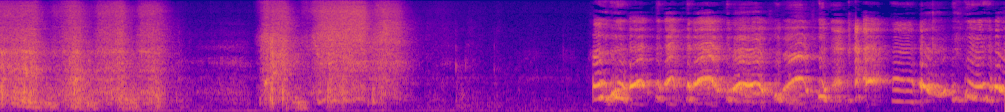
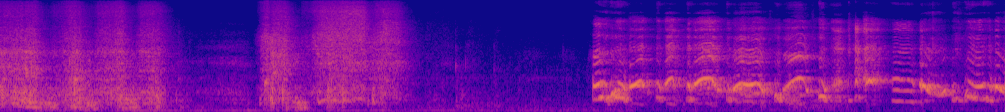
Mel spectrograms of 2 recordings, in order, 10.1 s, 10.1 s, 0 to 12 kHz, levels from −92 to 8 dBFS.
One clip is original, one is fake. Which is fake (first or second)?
first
